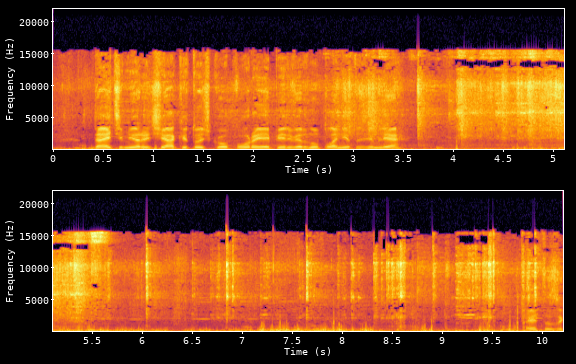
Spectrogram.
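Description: Water gushes and churns through a lock gate.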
